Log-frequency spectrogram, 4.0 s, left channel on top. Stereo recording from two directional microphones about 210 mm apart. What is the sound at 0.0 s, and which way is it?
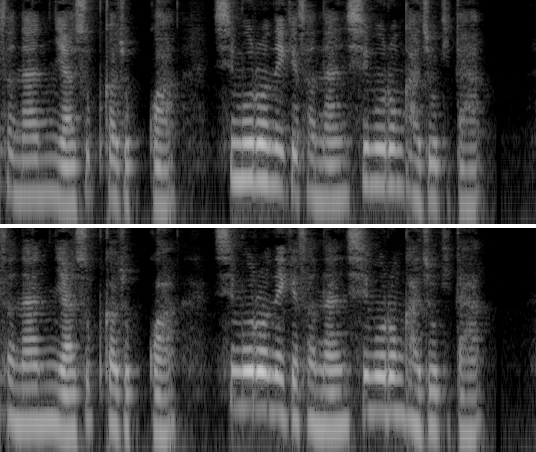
A woman's voice, 30° left (ahead or behind).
